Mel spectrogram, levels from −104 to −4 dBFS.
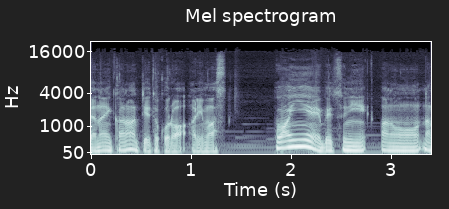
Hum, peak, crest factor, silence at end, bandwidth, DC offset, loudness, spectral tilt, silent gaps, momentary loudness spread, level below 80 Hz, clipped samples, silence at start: none; -2 dBFS; 14 dB; 0 s; 14.5 kHz; under 0.1%; -16 LUFS; -7 dB/octave; none; 9 LU; -38 dBFS; under 0.1%; 0 s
